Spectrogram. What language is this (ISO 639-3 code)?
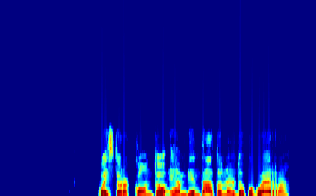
ita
